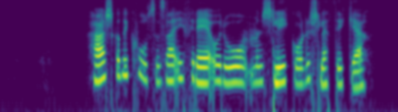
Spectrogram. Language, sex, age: Norwegian, female, 19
